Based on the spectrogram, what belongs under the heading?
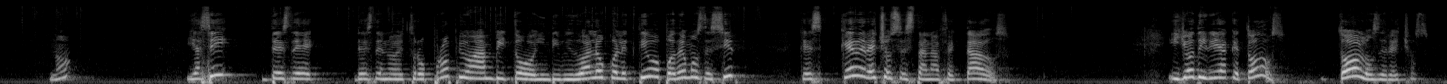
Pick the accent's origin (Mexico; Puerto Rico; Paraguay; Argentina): Mexico; la violación de nuestros derechos humanos colectivos como pueblo mexicano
